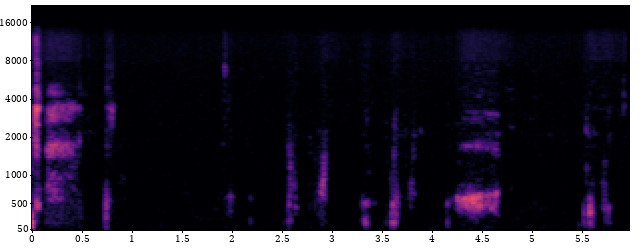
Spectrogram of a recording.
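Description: A man sips a drink from a mug.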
